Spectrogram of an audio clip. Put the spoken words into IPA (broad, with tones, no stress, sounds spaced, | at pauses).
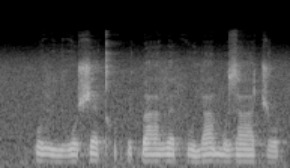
p ʊ˦ v iː˨ v o˦ ʃ ɛ˦˨ kʰ ʊ˦ k͡p ɪ˦ ɡ͡b aː˦ v ɛ˦ f u˨ j aː˦ m ʊ˨˦ z aː˦ t͡ʃ o˦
